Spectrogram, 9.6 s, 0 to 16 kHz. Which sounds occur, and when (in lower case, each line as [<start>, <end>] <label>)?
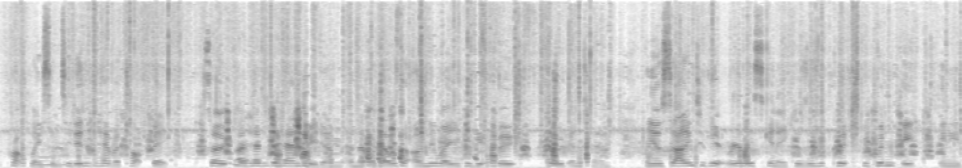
[0.00, 1.65] child speech
[0.00, 2.11] quack
[0.00, 9.62] cricket
[1.18, 1.86] generic impact sounds
[2.08, 3.29] child speech
[2.29, 7.57] quack
[3.43, 5.11] child speech
[4.07, 4.34] generic impact sounds
[5.08, 5.95] generic impact sounds
[5.42, 6.07] child speech
[6.48, 9.62] child speech
[7.82, 9.44] quack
